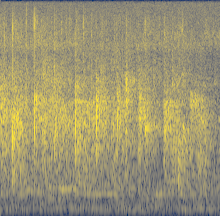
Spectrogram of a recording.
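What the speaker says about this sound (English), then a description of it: "So please clap for him" A debate audience claps for a judge at a school debate championship grand final, a dense, fairly distant wash of applause that holds steady throughout.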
